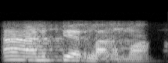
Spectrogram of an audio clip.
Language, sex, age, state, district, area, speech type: Tamil, male, 18-30, Tamil Nadu, Tiruchirappalli, rural, conversation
